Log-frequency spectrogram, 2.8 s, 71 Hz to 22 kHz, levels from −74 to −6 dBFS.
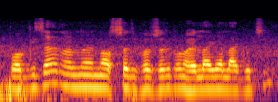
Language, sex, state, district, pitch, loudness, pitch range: Odia, male, Odisha, Khordha, 150 Hz, -15 LUFS, 145-165 Hz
